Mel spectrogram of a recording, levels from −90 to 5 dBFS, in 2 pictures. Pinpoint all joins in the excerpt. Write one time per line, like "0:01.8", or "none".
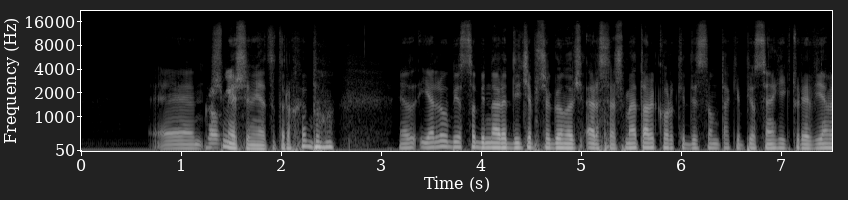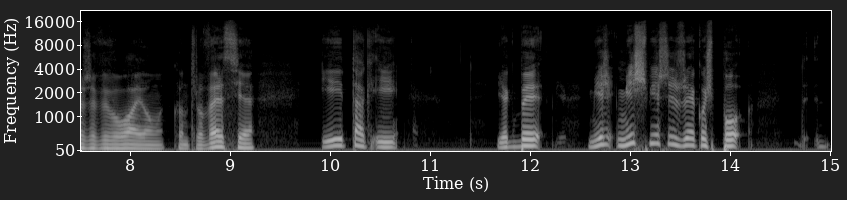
0:01.2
